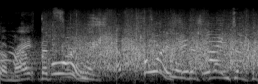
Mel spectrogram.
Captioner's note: applause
